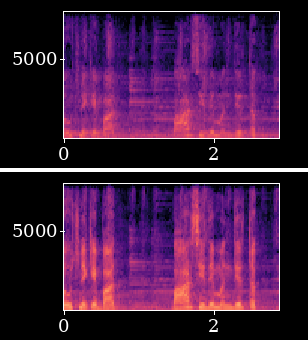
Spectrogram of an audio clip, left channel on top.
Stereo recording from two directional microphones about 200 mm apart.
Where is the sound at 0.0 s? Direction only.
50° right (ahead or behind).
